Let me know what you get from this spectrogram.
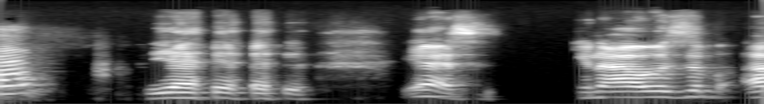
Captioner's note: laughs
